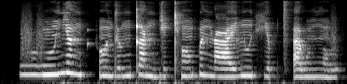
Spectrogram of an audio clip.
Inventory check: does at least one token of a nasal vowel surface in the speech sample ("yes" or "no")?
yes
